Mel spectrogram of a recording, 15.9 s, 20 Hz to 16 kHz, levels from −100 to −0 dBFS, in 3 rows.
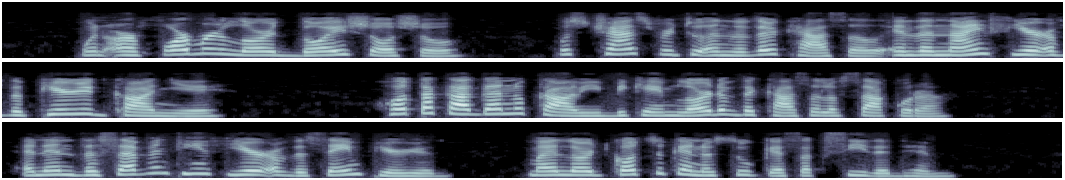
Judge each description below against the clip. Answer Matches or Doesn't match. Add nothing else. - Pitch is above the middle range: Matches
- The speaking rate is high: Doesn't match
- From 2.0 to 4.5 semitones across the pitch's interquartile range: Doesn't match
